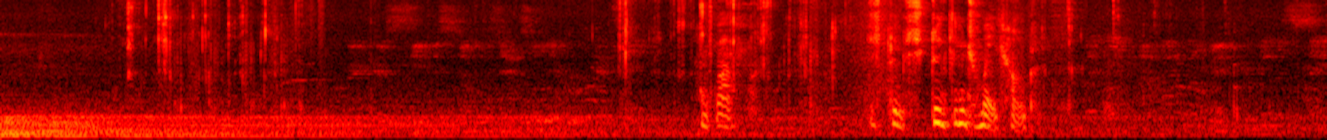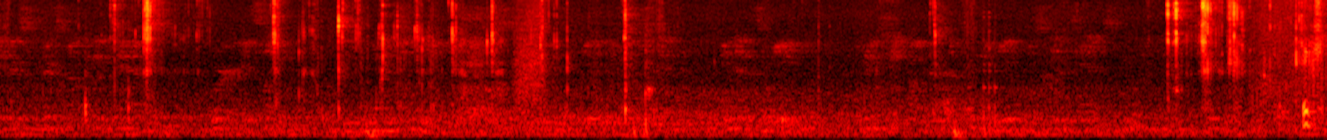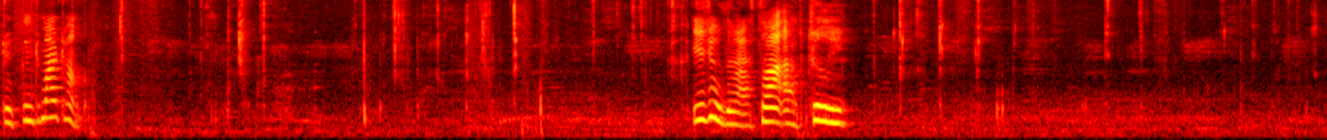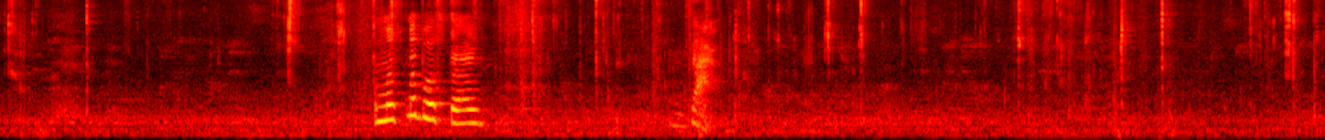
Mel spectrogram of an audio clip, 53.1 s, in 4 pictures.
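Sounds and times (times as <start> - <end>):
popcorn crunching and chewing: 6.1 - 12.2, 14.0 - 20.0, 24.8 - 34.2, 35.2 - 43.9, 44.8 - 53.0.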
